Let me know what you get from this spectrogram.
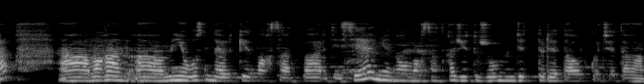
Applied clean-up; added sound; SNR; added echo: classical method WPE with log-MMSE.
